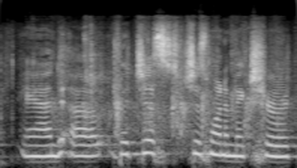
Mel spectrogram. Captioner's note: applause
